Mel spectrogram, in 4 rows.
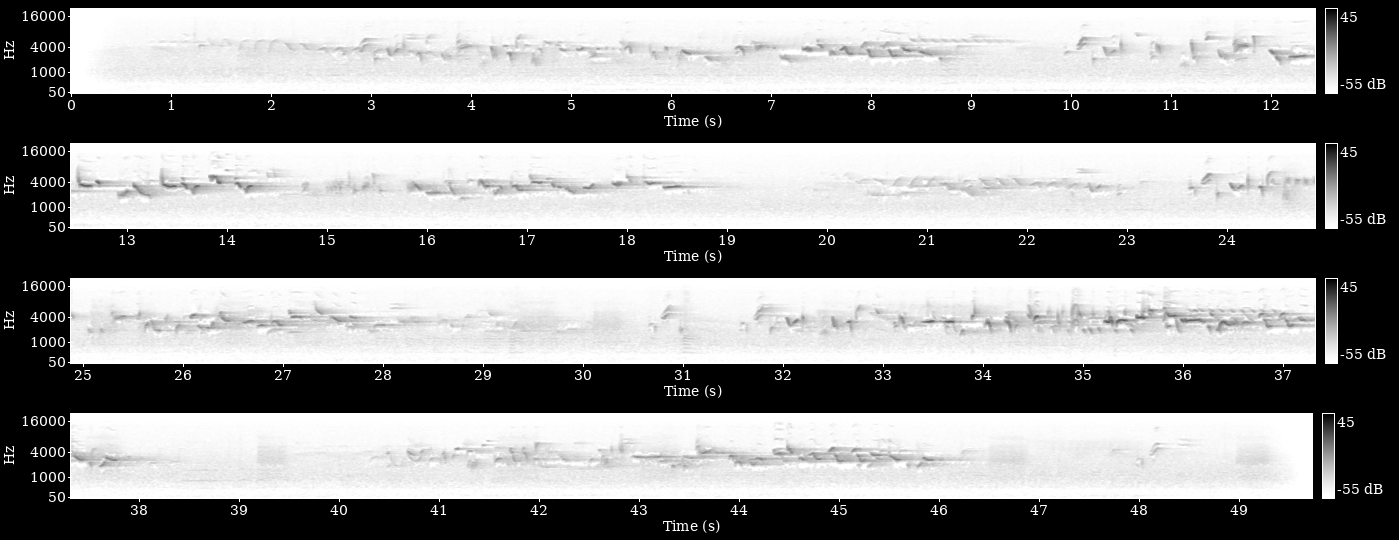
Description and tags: Suburban Forest Birds
The sound of birds singing in springtime in a suburban forest. It was recorded with the internal microphones of Sony PCM-D100 and then filtered to remove low-frequency rumble.
ambience, field-recording, birdsong, nature, spring, suburban, ambiance, birds, bird, forest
